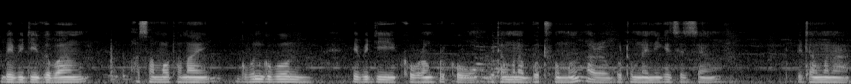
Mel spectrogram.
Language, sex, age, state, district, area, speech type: Bodo, male, 30-45, Assam, Udalguri, urban, spontaneous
